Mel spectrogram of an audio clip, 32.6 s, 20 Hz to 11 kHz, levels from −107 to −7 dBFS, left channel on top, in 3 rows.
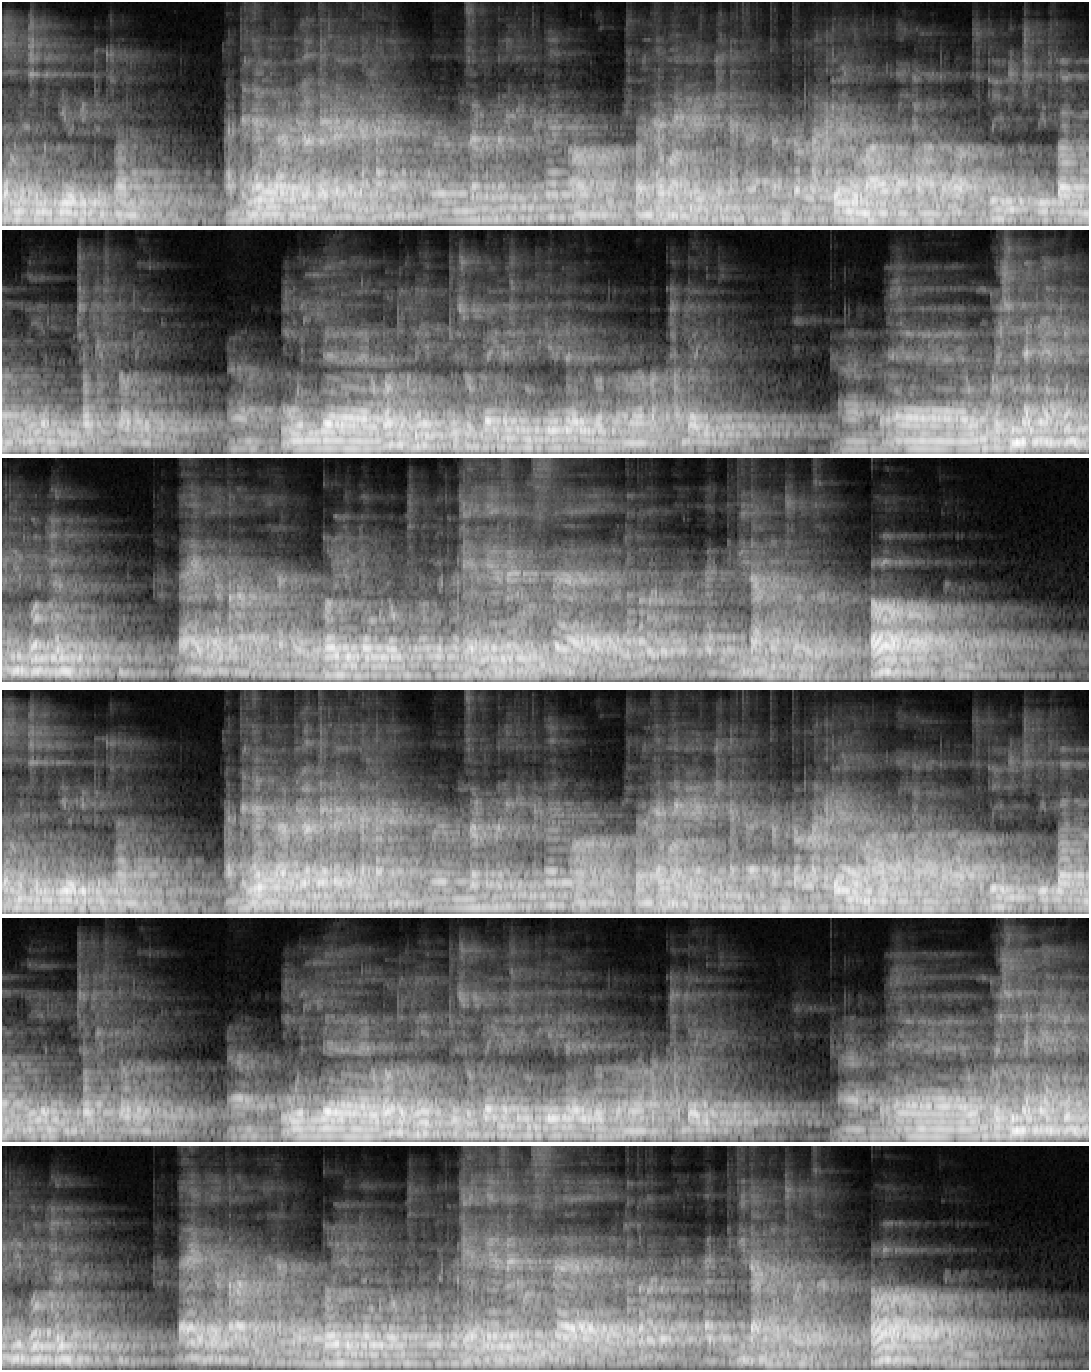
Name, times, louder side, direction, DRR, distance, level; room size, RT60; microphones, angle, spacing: voice 1, 0.0-1.4 2.4-3.0 5.7-7.0 8.3-12.5 13.7-18.1 19.6-22.5 22.9-23.0 24.9-27.0 30.4-31.4, left 1 dB, 10° left, 2 dB, 2.2 m, -21 dB
voice 2, 2.2-5.6 6.4-8.7 13.1-13.4 19.2-19.5 23.5-24.9 26.3-30.0, right 1 dB, 35° right, 0 dB, 6.6 m, -25 dB
24.0 x 21.5 x 9.0 m, 2.5 s
head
